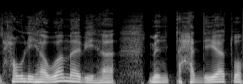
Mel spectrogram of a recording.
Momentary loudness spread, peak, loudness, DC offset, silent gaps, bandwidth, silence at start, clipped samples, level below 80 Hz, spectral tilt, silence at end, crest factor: 6 LU; -4 dBFS; -18 LUFS; under 0.1%; none; 12.5 kHz; 0 s; under 0.1%; -44 dBFS; -7.5 dB/octave; 0 s; 14 dB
